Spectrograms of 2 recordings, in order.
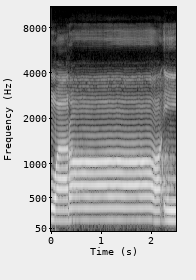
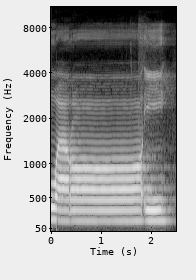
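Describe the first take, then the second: No difference in how they are said.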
